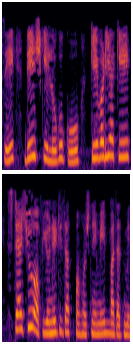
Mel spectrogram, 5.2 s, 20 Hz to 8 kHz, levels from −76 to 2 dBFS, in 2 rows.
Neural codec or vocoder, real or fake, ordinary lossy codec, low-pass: none; real; MP3, 24 kbps; 7.2 kHz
